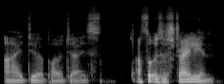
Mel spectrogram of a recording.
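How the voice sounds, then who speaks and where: A man's voice: sits low, fast talker, no room sound, clean studio sound. A man hosting a casual live stream, reading viewer comments aloud and energetically urging viewers to hit the like button. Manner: reacting to chat comments one by one. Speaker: livestream host reading viewer chat.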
